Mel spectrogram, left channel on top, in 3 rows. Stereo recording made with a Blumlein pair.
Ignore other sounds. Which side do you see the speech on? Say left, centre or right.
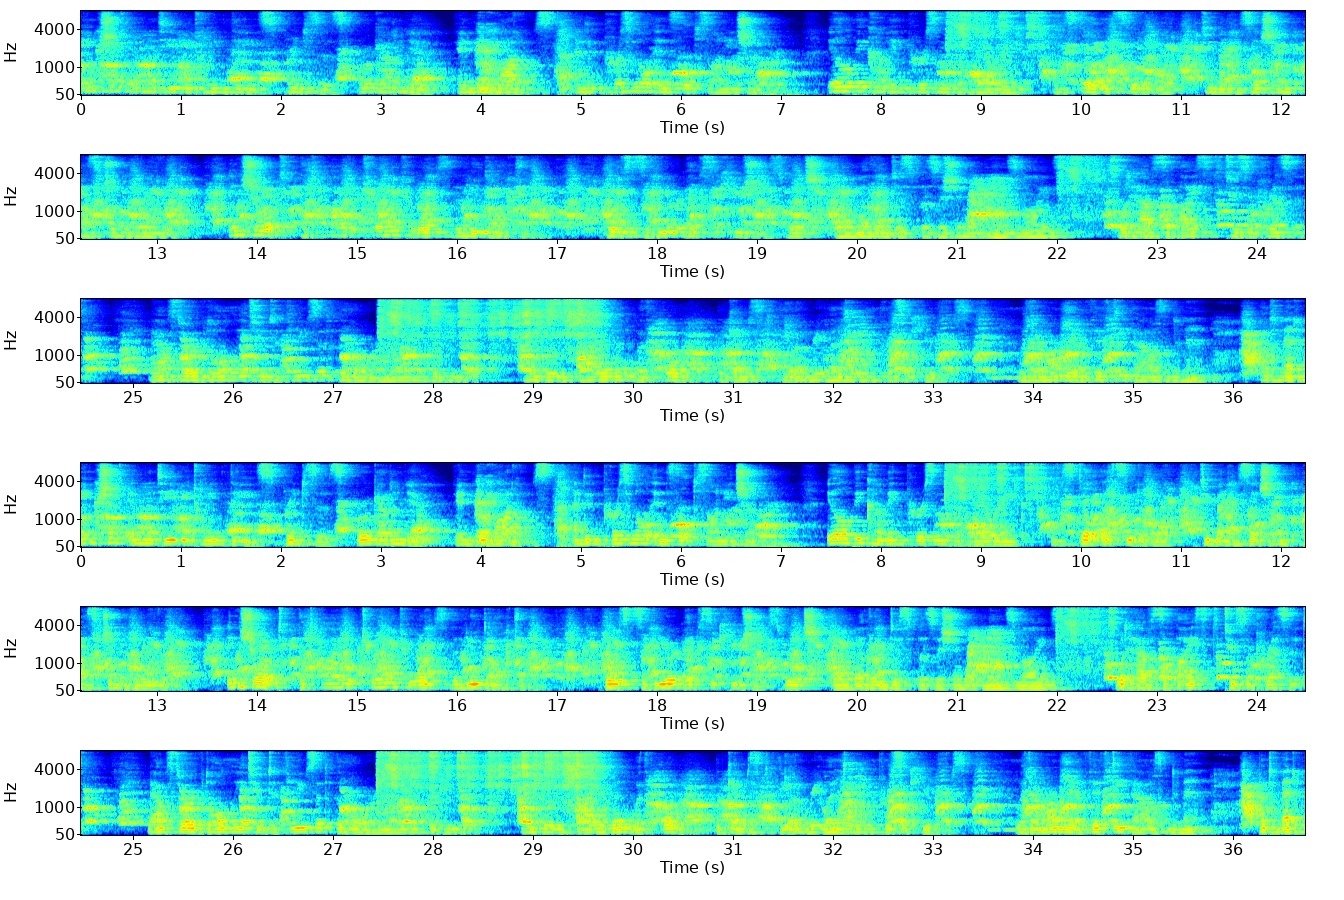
right.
